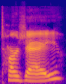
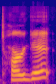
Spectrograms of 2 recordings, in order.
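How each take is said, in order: First: It is said like French 'tar-zhay'. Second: It is said the ordinary English way. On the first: "if you're feeling really bougie" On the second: "So Target"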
